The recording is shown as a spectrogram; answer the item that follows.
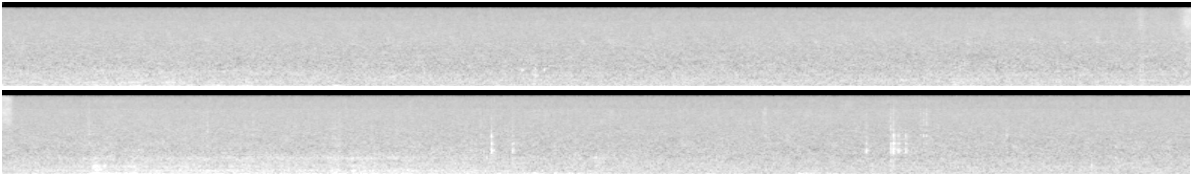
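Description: Steady hiss, with a low rumble and a single loud thump about halfway through, and a few faint clicks.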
